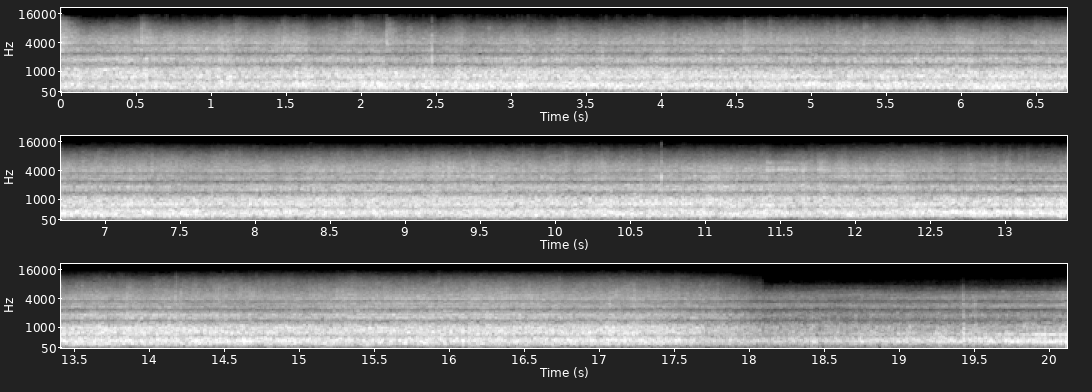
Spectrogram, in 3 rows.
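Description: Empty freight train of coal gondolas rolling past at speed: a steady loud rumble of steel wheels on rail and rattling empty cars, with a few sharp clacks near the start. About 18 seconds in, the sound suddenly turns duller and quieter.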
